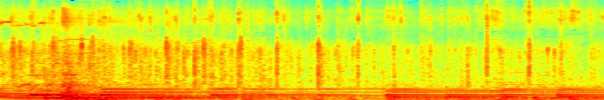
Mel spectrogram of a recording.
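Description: Live jazz band playing an instrumental passage: piano chords that change about one and four seconds in, over an upright bass line, with many short sharp percussion ticks.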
